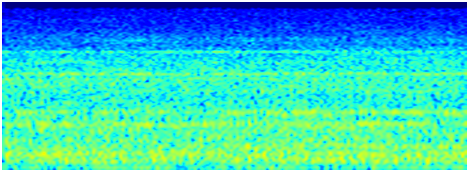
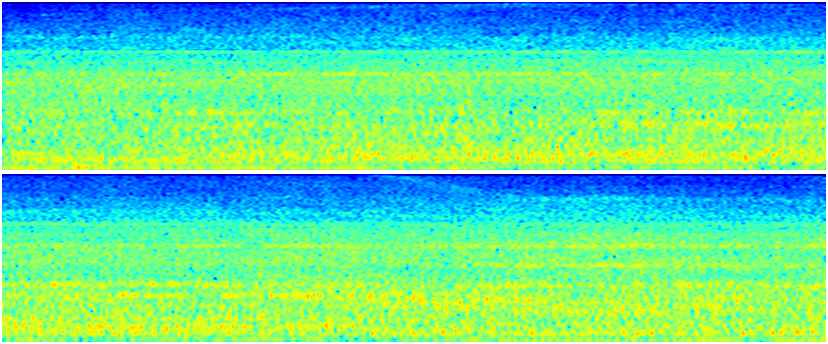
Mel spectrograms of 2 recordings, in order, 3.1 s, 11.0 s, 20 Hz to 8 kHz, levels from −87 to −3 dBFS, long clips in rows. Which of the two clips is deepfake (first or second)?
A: second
